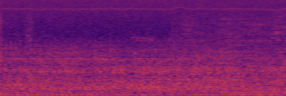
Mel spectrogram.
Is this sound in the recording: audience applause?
no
